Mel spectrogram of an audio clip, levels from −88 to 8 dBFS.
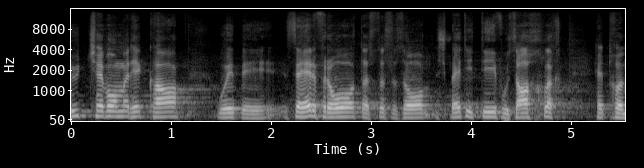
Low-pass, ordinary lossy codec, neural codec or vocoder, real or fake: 14.4 kHz; AAC, 96 kbps; autoencoder, 48 kHz, 128 numbers a frame, DAC-VAE, trained on Japanese speech; fake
